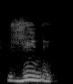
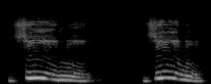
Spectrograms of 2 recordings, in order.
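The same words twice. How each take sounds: First: "genie" with a soft French "zh" at the start, lower pitch. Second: "Genie" with a hard English J. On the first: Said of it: "But in French, I'm going to say". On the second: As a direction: start "Genie" with the tongue forward, a hard "dj". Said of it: "it's gonna be a harder sound". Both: Shown as a demonstration.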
